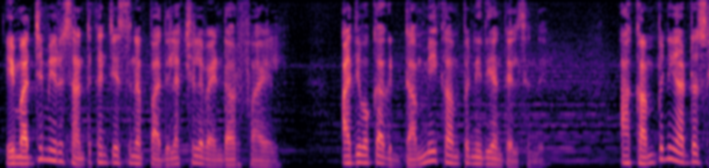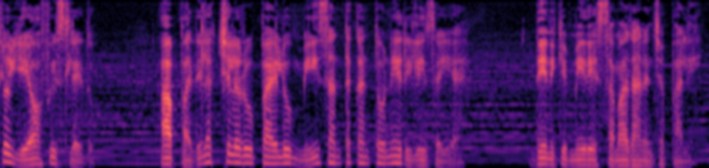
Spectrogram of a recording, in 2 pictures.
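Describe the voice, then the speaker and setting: A man's voice: lowish voice, expressive, normal speed, mellow, soft background music, voice pushed down, close to an everyday voice. A man voicing a grave, stern office auditor, formal and accusing, in a moral story. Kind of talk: animated moral story dialogue.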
